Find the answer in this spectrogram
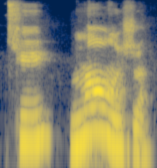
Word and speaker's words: tu manges: Tu manges, você come. E aí eu não pronuncio nem o e, nem o s.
